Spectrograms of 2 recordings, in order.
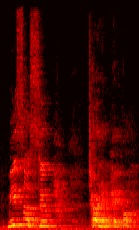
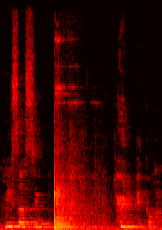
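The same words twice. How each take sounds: First: Higher, more forceful listing; raised, insistent voice on a repeated menu; forceful repetition. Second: Said in the usual way. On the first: Acted. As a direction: hit "Miso soup" and "Turnip pickle" hard and high. Food list repeated with rising force.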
